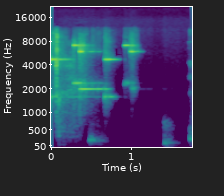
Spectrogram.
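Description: An alarm clock ringing: a short, bright electronic melody of several high tonal notes at shifting pitches, with a few low, dull bursts underneath and no talking.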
